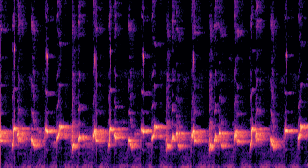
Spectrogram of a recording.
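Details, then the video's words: Lively song from a tame yellow-vented bulbul: continuous chains of bright whistled notes, each rising sharply then falling, delivered at a brisk even pace with barely any pauses. "burung trucukan gacor jinak"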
